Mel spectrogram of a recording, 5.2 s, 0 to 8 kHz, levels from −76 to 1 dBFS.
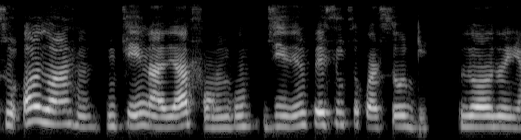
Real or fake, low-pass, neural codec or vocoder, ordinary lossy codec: fake; 7.2 kHz; codec, 44.1 kHz, 1.7 kbps, Pupu-Codec; MP3, 64 kbps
